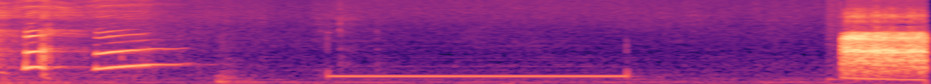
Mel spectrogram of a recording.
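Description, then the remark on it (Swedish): A single steady, mid-pitched ringing tone of an outgoing phone call to Kungliga Operan sounds for about one second, preceded by brief voice sounds and followed by a sudden loud noisy burst. “Alltså, jag skrattar redan innan du ens har börjat ringa.”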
